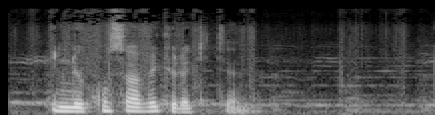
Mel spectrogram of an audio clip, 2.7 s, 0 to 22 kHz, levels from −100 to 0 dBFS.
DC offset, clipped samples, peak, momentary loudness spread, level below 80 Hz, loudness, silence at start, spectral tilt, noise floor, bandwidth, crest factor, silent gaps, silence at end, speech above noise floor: under 0.1%; under 0.1%; -4 dBFS; 13 LU; -54 dBFS; -21 LUFS; 0.1 s; -6.5 dB/octave; -44 dBFS; 16.5 kHz; 18 dB; none; 0 s; 24 dB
